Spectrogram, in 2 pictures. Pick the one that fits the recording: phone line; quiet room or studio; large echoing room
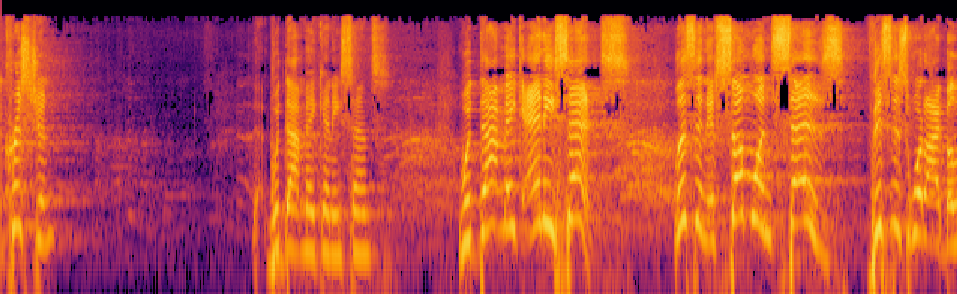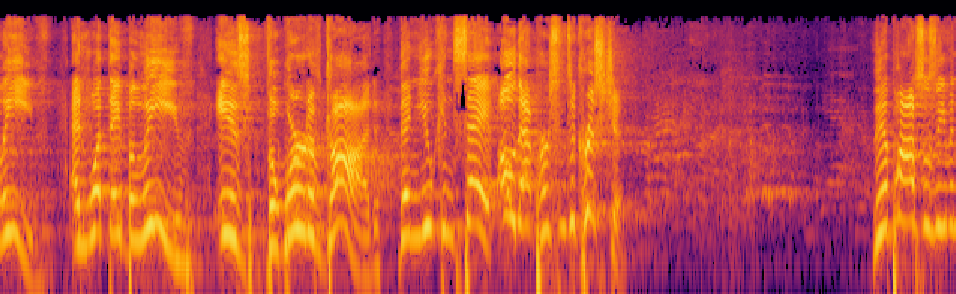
large echoing room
